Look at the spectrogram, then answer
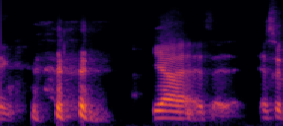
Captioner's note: laugh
